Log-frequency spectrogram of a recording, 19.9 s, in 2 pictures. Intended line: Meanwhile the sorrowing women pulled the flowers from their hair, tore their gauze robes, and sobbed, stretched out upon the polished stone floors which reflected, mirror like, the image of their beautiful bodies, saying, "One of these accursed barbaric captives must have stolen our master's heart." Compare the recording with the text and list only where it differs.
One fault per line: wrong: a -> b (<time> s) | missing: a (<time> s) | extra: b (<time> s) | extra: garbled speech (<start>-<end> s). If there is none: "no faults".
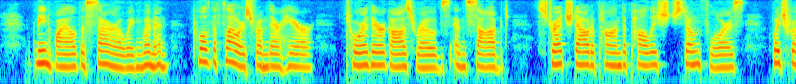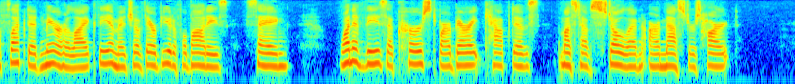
no faults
